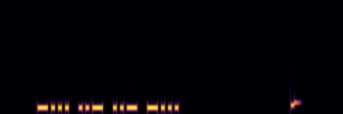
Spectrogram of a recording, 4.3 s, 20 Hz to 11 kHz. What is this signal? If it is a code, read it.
Morse code, heard as a keyed tone, about 28 wpm, 700 Hz. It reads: BUUB
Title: Four Challenging Letter-Number Combinations 28wpm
